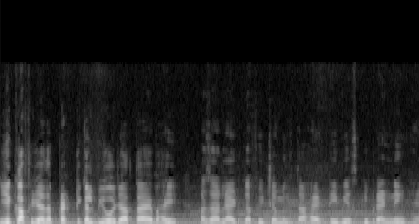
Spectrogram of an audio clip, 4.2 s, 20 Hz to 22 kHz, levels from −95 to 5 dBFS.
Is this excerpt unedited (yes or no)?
no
